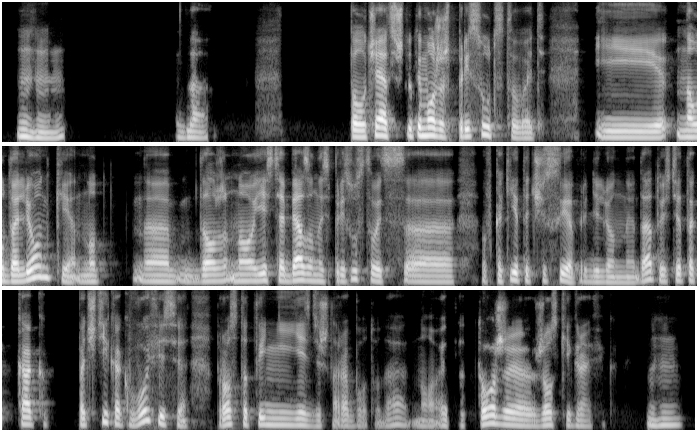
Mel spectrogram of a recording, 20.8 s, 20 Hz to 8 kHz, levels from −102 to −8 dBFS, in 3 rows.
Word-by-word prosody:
Мгм. 125 -2 -2 1.1
Да. 125 -1 -5 1.4
Получается, 140 +4 +7
что 155 - +1
ты 175 - +6
можешь 160 -5 +6
присутствовать 150 - -1 0.5
и 130 -1 +1
на 135 0 +2
удаленке, 135 - +3
но 125 0 -4
т 125 0 -29 0.3
э, 130 -1 0
долж 130 +2 0
но, 135 0 +1
есть 145 +1 0
обязанность 140 -2 +3
присутствовать 150 -4 -3
с - - -5
э, 120 -1 -3
в - - -18
какие-то - - -1
часы - - -1
определенные, 115 -2 -6
да? 165 - +1
То 145 - -7
есть 130 +1 -7
это 145 0 -1 0.2
как 150 0 +1 0.3
почти 145 +8 -2
как 150 -4 -3
в 135 +8 -4
офисе, 160 - -1 0.3
просто 150 0 -1
ты 145 +1 -3
не 135 -1 -4
ездишь 120 -4 -5
на - - -10
работу, 115 -2 -12
да. 135 +2 -13
Но 115 -9 -13
это 120 -1 -11
тоже 140 -6 +2
жесткий 130 +1 -4
график. 120 +3 -13 0.3
Мгм. 135 +1 -8
130 Hz, 130 wpm, -23 LUFS, 125-145 Hz, 1.4 s, Получается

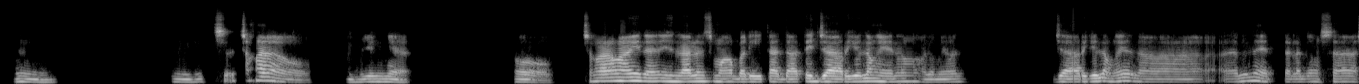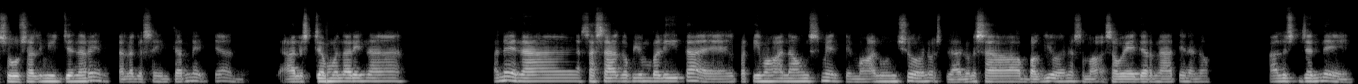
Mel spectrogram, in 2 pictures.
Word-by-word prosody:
Mm. 115 -4 -4 1.2
Mm, 120 -1 -5
sa - - +2
tsaka 185 - +2 0.3
oo. 105 -2 -6 0.5
Mm, 115 0 -6
'yun 130 +1 -1
nga. 115 -4 0 1.2
Oo. 100 -5 -2 0.2
Tsaka 150 +2 +1 0.2
nga 170 - +8
'yun 165 -2 +6
ayun, 145 -1 +3
lalo 135 +1 +6
na - - +2
sa 140 -1 -2
mga 130 0 +2
balita, 130 +1 +2
dati 125 +2 +1
diyaryo 130 -1 +5
lang, 145 0 +3
eh, 130 - +2
ano, 135 0 -4
alam 115 0 -4
mo 120 - -2
'yun? 125 +1 -5 0.9
Diyaryo 130 +2 +2
lang. 160 -3 0
Ngayon 160 +1 0
na 130 - -4 0.9
ano 140 - -4
na, 175 - 0
eh, - - -8
talagang 125 0 -6
sa 130 +1 -1
social 130 0 +2
media 140 0 +2
na 140 - +2
rin, 170 -5 -4
talaga 130 +2 -5
sa 135 - -3
internet, 135 +4 -7
'yan. 150 -6 -11 0.4
Halos 130 +1 +1
diyan 145 -1 +4
mo 145 - +2
na 150 0 +2
rin 150 0 0
na 150 -1 -3 0.9
ano, 160 +4 -2
eh, 175 - +2
nasasagap 150 -1 0
'yong 150 0 -4
balita, 150 +3 0
eh. 130 0 -4
Pati 130 +2 -5
mga 140 0 0
announcement, 145 +2 -2
'yung 125 -1 -8
mga 125 +1 -4
anunsyo, 140 +2 -1
ano, 150 - -5 0.2
lalo 115 +3 -4
na 135 - +11
sa 130 0 0
bagyo 130 +3 -2
ano, 140 - -5
sa 130 - -7
mga 125 +2 -5
sa 125 - -1
weather 125 +1 +1
natin 130 0 -5
ano. 130 0 -14 0.5
Halos 140 +2 -2
diyan 145 0 -1
na, 165 - -2
eh. 130 -5 -3
135 Hz, 170 wpm, -22 LUFS, 125-150 Hz, 1.2 s, na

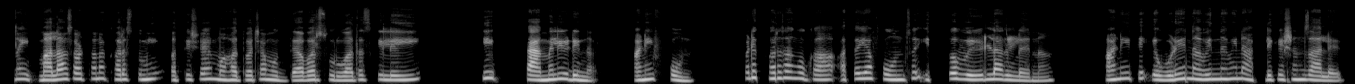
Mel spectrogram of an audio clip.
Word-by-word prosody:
नाही, 245 -1 -2
मला 205 +3 +4
असं 250 +1 -1
वाटतं 255 +1 -3
ना, 270 - -1
खरंच 230 -1 -2
तुम्ही 235 +3 +1
अतिशय 225 +5 -4
महत्त्वाच्या 205 0 0
मुद्द्यावर 190 +1 +1
सुरुवातच 200 0 -2
केलेली 210 +1 +2 0.6
की 295 +1 +1 0.3
फॅमिली 220 +4 +6
डिनर 200 -6 +2 0.4
आणि 220 +4 +4 0.2
फोन. 195 -6 +1
म्हणजे 280 - -7
खरं 275 +1 +1
सांगू 290 -3 0
का? 220 0 -1
आता 225 +4 -4
या 275 +1 +3
फोनचं 215 +2 +1
इतकं 265 - -2
वेड 220 -1 +3
लागलं 215 -6 +2
आहे 175 - -3
ना 170 +2 -6 0.6
आणि 250 +5 +2
ते 280 - -4
एवढे 210 +4 +3
नवीन-नवीन 245 +1 +3
ॲप्लिकेशन्स 220 0 0
आलेत, 180 -4 0
220 Hz, 155 wpm, -22 LUFS, 205-245 Hz, 0.6 s, फॅमिली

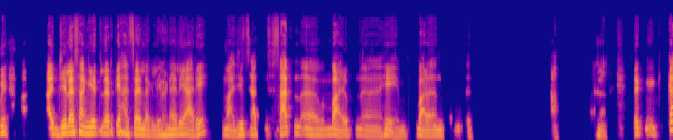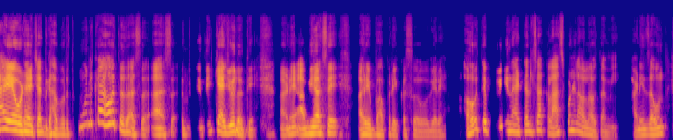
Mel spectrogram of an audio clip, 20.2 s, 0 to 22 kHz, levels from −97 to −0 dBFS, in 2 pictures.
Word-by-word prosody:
मी 160 0 -1 0.6
आजीला 150 +5 +5
सांगितल्यावर 150 -3 +2
ती 165 - +2
हसायला 130 -2 +1
लागली. 105 -1 -6
म्हणाली 120 +3 -3
अरे 130 +9 -3 0.3
माझी 120 +1 -3
7-7 125 +4 -1
अ, 120 -3 -4 0.2
बाळं 110 -3 -4
हे 110 -9 -3 0.3
बाळंतपण 105 0 -5
होते. 95 -3 -18 1.2
हा. - - -9 0.6
हां. - - -8 0.4
तर 140 - +2 0.4
काय 230 +2 +9
एवढ्या 190 -3 +9
ह्याच्यात 165 -1 +4
घाबरतो. 125 -1 -5
मुलं 360 +2 -6
काय 400 -1 +3
होत 365 - +3 0.2
असं. 120 -1 -6 0.2
असं 125 -1 -5 0.5
ती 190 - -7
कॅज्युअल 170 0 +6
होती 110 -3 -6 0.4
आणि 140 - -2
आम्ही 140 +4 +2
असे, 150 0 -1 0.3
अरे 130 +2 +1
बाप 110 +2 -8
रे! 105 -4 -7
कसं 105 -2 -12
वगैरे. 95 0 -12 0.3
अहो - - +1
ते - - +4
प्रीनेटलचा 185 - -4
क्लास 145 +3 -3
पण 210 0 -4
लावला 145 -9 -6
होता 90 -5 -9
मी 75 - -19 0.3
आणि 110 +3 -6
जाऊन 125 +4 -3
130 Hz, 145 wpm, -25 LUFS, 115-160 Hz, 1.2 s, काय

